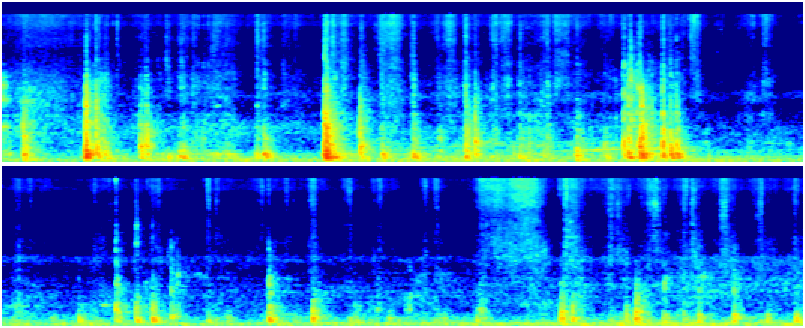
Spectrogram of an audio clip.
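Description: Rubber hood weatherstrip being pressed back onto the edge of a car's plastic cowl panel by a gloved hand: scattered soft clicks and knocks, with louder knocks about one and three seconds in and a short cluster of handling noise around six seconds in.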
